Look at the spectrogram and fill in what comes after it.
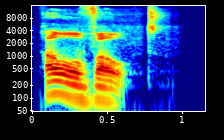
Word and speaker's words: pole vault: Rich Eisen doing the poll vote, poll poll vote, poll vote. Why can't I say vote? pole vault. Pole vault? You're saying it right.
